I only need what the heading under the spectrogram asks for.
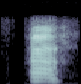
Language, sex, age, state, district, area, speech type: Kannada, male, 30-45, Karnataka, Uttara Kannada, rural, conversation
